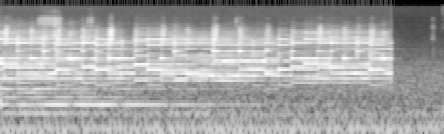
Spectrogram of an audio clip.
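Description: Smartphone ringtone playing a quick, repeating run of chiming notes, loud and bright, cutting off abruptly near the end as the call is answered.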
